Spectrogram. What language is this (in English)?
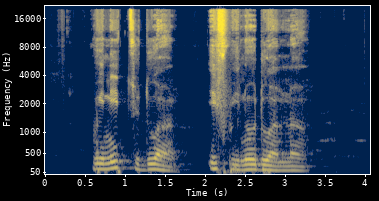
Nigerian Pidgin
